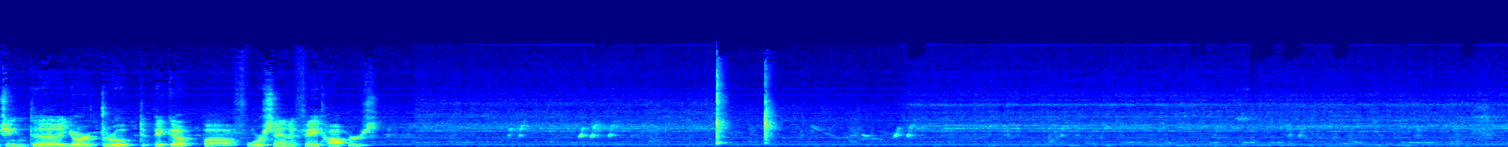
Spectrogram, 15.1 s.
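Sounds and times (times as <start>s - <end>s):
faint steady hum: 0.0s - 15.0s
sharp clicks: 7.1s - 7.8s.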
